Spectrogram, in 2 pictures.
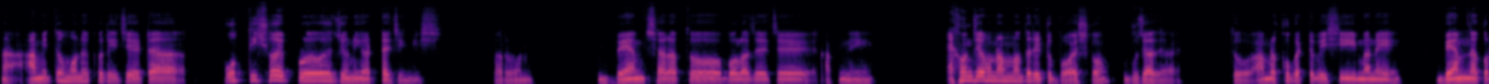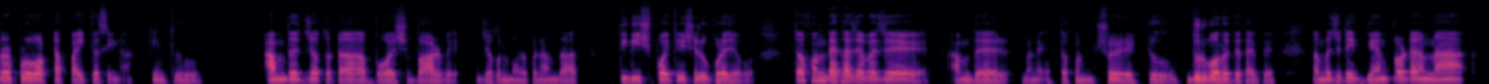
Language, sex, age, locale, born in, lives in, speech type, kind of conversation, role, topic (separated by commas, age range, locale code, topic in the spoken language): Bengali, male, 20-24, bn-BD, Bangladesh, Bangladesh, conversation, unstructured, none, কীভাবে ব্যায়ামকে দৈনন্দিন জীবনের নিয়মিত অংশ করে তোলা যায়?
